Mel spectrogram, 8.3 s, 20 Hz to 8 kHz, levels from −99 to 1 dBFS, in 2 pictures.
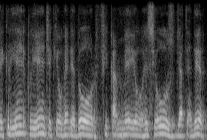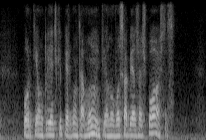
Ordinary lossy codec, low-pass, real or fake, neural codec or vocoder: Opus, 24 kbps; 7.2 kHz; fake; vocoder, 44.1 kHz, 128 mel bands, Pupu-Vocoder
